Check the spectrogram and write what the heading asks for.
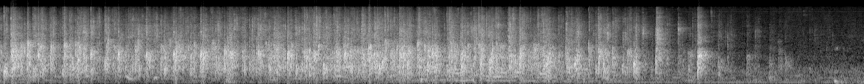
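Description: Audience applauding with many hands clapping at once. The clapping thins out and stops about seven seconds in.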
